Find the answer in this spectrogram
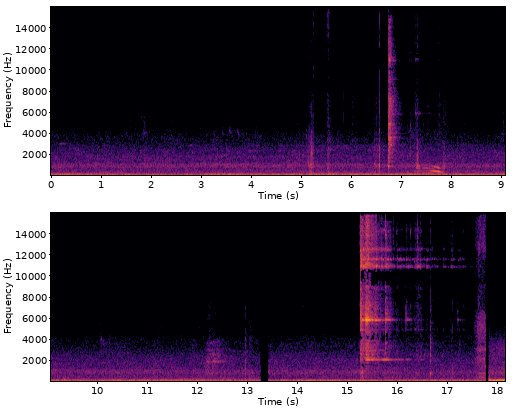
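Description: Low, steady outdoor rumble with a few faint clicks, then, near the end, a sudden metallic clank followed by a ringing jingle that lasts about two seconds: a golf disc striking a metal disc golf basket.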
